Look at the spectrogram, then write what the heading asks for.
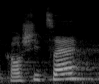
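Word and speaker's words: Košice: at PJ safarik University in Kosice Slovakia this is the proper pronunciation and I'm sure that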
